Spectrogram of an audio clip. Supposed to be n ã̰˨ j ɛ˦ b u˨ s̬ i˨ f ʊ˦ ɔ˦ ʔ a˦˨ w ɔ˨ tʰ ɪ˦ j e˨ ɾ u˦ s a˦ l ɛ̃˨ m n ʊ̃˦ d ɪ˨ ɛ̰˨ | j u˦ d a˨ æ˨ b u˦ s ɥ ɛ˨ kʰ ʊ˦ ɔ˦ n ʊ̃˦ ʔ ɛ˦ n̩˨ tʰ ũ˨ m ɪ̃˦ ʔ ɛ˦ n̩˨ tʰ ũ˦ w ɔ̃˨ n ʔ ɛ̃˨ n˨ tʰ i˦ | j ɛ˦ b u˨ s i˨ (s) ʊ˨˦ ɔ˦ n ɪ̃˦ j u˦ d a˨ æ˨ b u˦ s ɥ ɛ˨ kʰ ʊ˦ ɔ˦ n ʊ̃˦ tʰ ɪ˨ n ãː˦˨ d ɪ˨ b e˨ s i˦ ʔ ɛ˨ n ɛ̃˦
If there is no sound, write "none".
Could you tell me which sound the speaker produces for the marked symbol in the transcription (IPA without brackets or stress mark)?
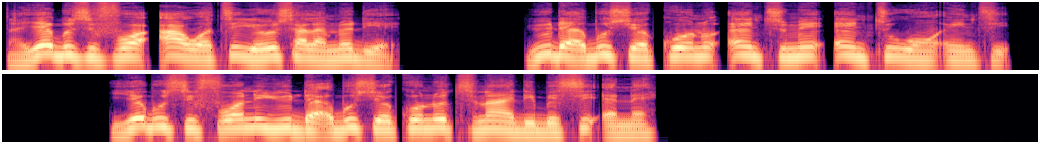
f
